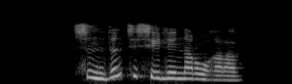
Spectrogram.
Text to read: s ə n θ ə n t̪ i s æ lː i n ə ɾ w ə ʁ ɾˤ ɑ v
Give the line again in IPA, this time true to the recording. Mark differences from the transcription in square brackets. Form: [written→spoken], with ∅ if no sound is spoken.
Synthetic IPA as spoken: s ə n [θ→ð] ə n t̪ i s [æ→i] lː i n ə ɾ w ə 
